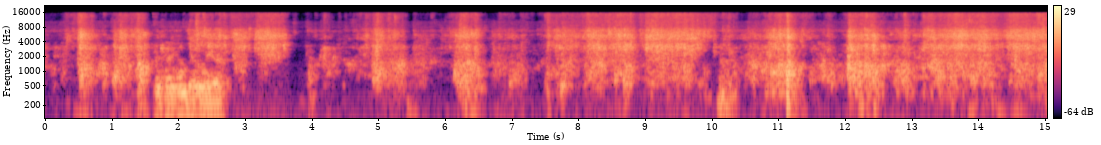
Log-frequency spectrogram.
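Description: Water splashes and sloshes in a basin as clothes are washed by hand.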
